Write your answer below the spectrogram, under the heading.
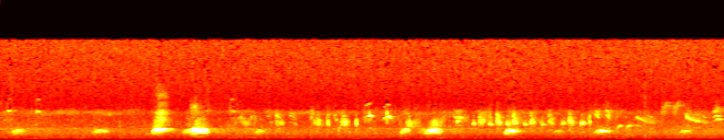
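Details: Night herons calling as birds leave their roost: short, harsh, croaking 'kwok' notes, some doubled, repeated irregularly throughout, with great reed warblers faintly in the background.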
